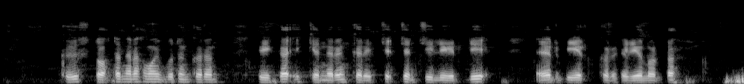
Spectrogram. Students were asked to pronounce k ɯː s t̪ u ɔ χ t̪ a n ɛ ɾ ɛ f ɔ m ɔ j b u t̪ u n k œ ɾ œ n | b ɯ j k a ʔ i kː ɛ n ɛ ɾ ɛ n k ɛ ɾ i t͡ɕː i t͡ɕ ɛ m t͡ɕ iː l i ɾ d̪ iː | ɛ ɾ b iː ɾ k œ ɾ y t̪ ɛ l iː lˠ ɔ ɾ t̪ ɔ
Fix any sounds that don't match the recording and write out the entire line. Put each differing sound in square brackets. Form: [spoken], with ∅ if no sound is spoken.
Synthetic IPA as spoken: k ɯː s t̪ u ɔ χ t̪ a n ɛ ɾ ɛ [χ] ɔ m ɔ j b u t̪ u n k œ ɾ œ n | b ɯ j k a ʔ i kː ɛ [nː] ɛ ɾ [i] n k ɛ ɾ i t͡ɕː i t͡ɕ ɛ [n] t͡ɕ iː l i ɾ d̪ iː | ɛ ɾ b iː ɾ k œ ɾ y t̪ ɛ l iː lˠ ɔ ɾ [d̪] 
